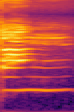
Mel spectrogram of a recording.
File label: Mounth Perc, Korg Wavestation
